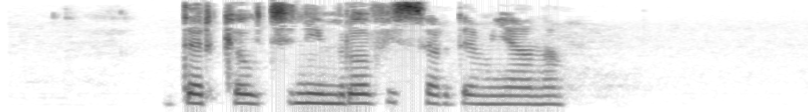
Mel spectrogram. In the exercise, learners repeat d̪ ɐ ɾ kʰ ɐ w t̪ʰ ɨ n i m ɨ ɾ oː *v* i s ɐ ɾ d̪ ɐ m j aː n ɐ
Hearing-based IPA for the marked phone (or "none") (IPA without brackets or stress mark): v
